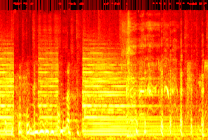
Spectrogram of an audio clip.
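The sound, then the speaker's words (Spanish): A church bell tolls with a long, ringing tone that hangs in the air, while people talk and laugh loudly over it. “Es que solamente está esa campana del efecto.”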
